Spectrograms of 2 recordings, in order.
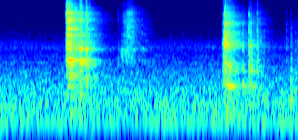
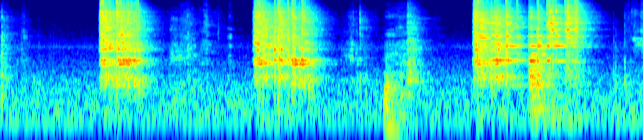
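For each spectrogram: First: plastic credit card. Second: metal credit card (metallic clink).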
